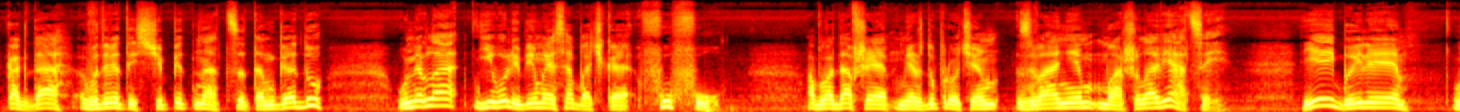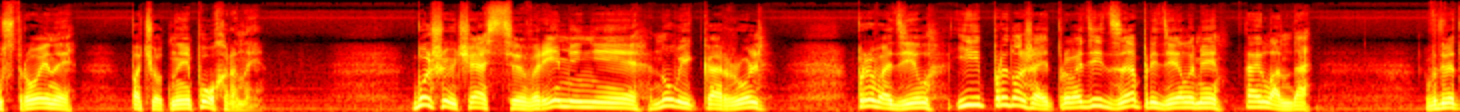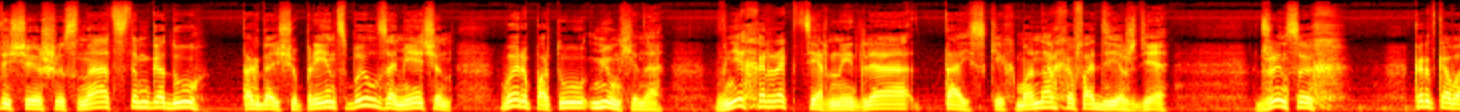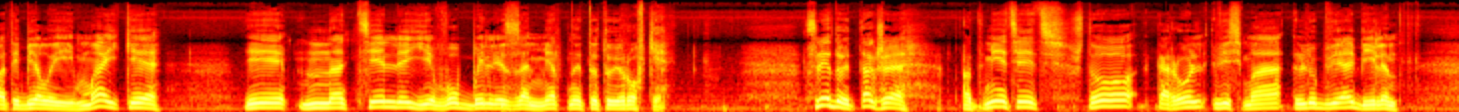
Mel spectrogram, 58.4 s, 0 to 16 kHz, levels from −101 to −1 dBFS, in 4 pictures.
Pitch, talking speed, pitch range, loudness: 140 Hz, 70 wpm, 125-165 Hz, -16 LUFS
